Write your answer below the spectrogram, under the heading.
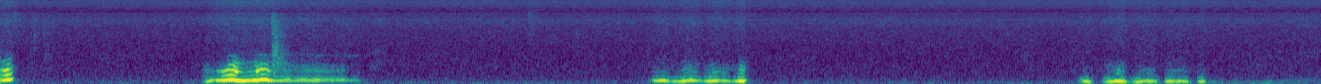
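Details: Chihuahua asleep and dreaming, letting out three soft, low wavering moans with a slight whine on top, spaced several seconds apart amid quiet room tone.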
